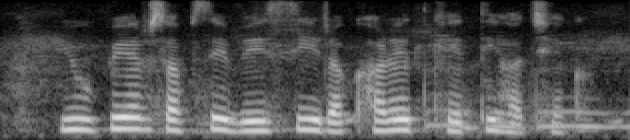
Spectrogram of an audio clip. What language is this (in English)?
Magahi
